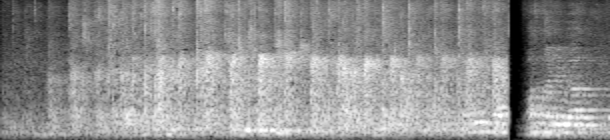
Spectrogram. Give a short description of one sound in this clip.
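A group of people clap their hands together.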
